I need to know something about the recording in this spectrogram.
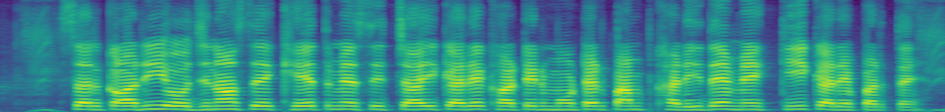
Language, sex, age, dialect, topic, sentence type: Magahi, female, 18-24, Southern, agriculture, question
